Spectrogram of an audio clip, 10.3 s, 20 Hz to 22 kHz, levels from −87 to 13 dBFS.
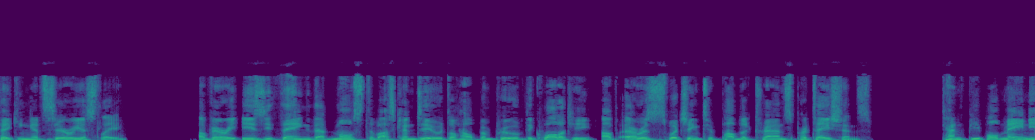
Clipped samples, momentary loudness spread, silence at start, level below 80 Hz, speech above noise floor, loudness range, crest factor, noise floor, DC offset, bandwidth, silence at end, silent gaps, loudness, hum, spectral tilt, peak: under 0.1%; 6 LU; 0 s; -54 dBFS; over 62 dB; 2 LU; 16 dB; under -90 dBFS; under 0.1%; 11 kHz; 0 s; 1.30-1.90 s, 8.78-9.38 s; -29 LUFS; none; -5 dB/octave; -14 dBFS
